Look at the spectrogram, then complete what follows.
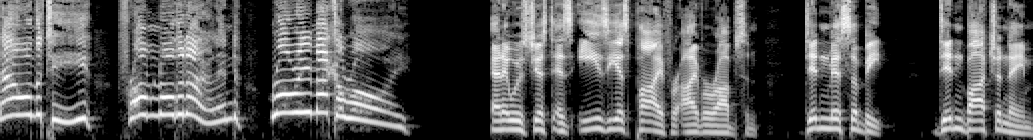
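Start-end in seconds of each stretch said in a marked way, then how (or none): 0.0-4.1 very high, called-out announcer voice. Imitating the Open Championship first-tee announcer calling a player: Ivor Robson voice. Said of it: "he had that high-pitched voice where it'd be like".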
